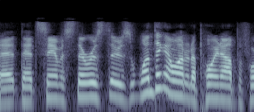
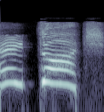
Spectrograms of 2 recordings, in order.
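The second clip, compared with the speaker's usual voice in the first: very loud, high, full-lunged shouting; 14 semitones higher, 8 dB louder than usual. Retelling calling out to a costumed Dutch: retelling a yell at the top of lungs. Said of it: "I just yell out at the top of my lungs".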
